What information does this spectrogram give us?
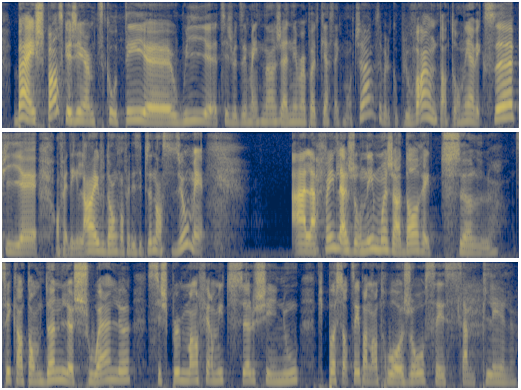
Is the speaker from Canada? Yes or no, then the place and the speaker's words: yes; Laval, Quebec, Canada; je viens de Laval. Je suis née en 1987 à Laval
